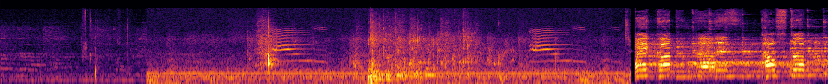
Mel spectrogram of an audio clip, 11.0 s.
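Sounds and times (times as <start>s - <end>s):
kitten mewing: 3.3s - 4.6s, 5.3s - 8.4s
milk pouring and splashing: 4.6s - 7.6s
music with singing: 8.5s - 11.0s.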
